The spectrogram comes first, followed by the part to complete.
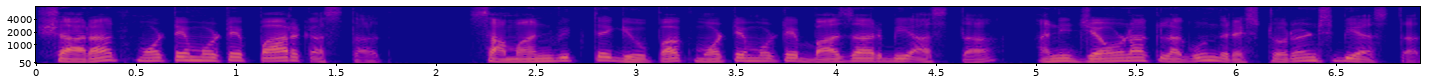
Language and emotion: Goan Konkani, neutral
